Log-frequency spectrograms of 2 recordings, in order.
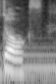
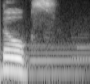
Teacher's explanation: While along with the g, you can't take sir sound. Rather, you have to take the voiced sound z. So that's why we get dogs.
